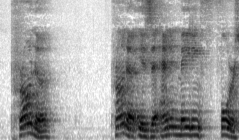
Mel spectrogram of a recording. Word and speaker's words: prana: pronounced prana.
